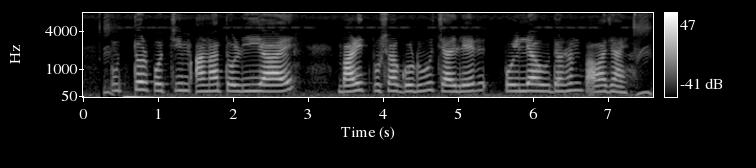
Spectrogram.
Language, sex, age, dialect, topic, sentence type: Bengali, female, 18-24, Rajbangshi, agriculture, statement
